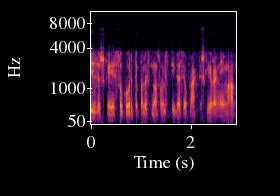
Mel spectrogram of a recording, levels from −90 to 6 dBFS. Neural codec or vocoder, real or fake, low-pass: codec, 16 kHz, 16 kbps, FunCodec, trained on LibriTTS, 50 frames a second; fake; 7.2 kHz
